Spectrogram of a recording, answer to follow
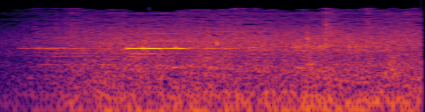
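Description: Steady ambient noise of a busy indoor walkway, rising from silence over the first half second, with a short high electronic beep near the middle.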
